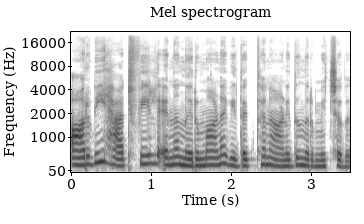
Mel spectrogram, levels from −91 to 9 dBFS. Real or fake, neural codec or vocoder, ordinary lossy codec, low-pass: fake; vocoder, 44.1 kHz, 128 mel bands, Pupu-Vocoder; none; 19.8 kHz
